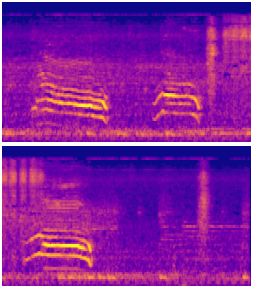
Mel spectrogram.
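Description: A young kitten meows three times, high-pitched, each call falling off at the end: a very hungry kitten crying for food.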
